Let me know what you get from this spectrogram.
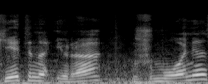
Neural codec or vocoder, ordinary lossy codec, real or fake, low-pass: codec, 24 kHz, 3.1 kbps, DualCodec; AAC, 64 kbps; fake; 10.8 kHz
